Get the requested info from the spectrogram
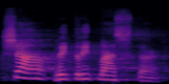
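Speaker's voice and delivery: normal talking voice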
